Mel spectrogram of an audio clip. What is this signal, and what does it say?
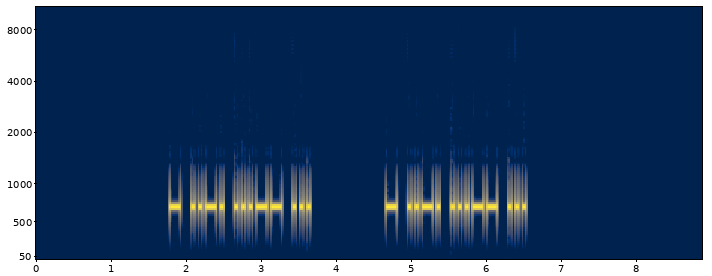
Morse code, heard as a keyed tone, about 25 wpm, 700 Hz. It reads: TF3S TF3S
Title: DXCC-100 Call Signs - 4 Characters - Repeated 2x - 25wpm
